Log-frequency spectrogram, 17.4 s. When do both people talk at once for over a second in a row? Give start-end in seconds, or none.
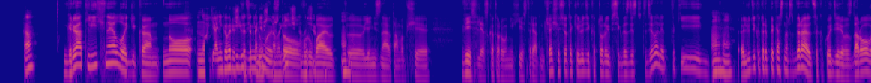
4.5-7.1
